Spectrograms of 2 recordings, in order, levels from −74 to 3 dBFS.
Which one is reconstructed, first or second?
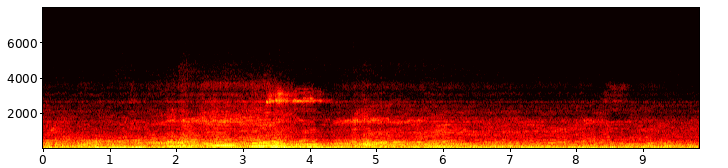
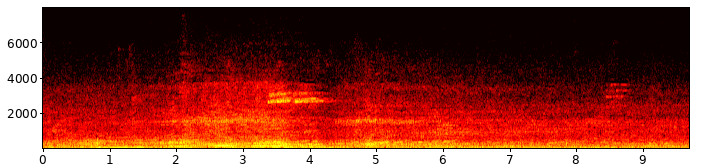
first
